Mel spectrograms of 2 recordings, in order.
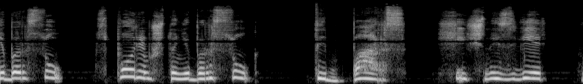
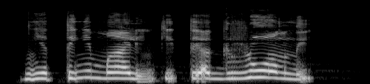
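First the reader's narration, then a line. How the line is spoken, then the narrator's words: Gloomy little donkey. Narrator (Russian): мрачно сказал маленький ослик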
